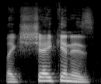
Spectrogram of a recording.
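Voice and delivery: ordinary delivery, nothing marked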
